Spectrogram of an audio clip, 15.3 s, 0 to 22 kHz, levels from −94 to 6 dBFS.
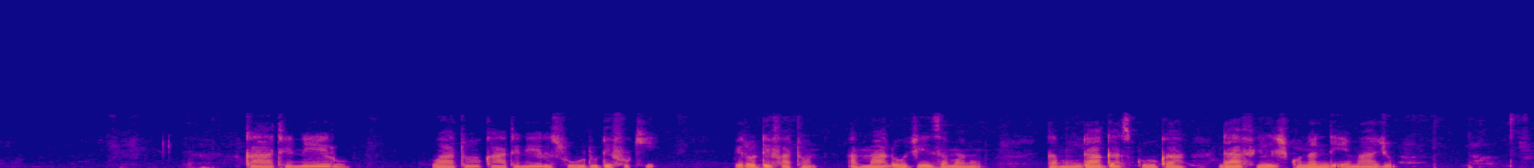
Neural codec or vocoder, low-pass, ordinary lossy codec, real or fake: none; 7.2 kHz; MP3, 64 kbps; real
